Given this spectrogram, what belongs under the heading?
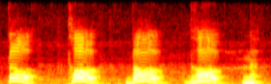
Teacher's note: दंत मीन्स ये नहीं दांतों से बोल, नहीं, दंत मीन्स जो हमारी जीभ है वो दांतों को टच होएगी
